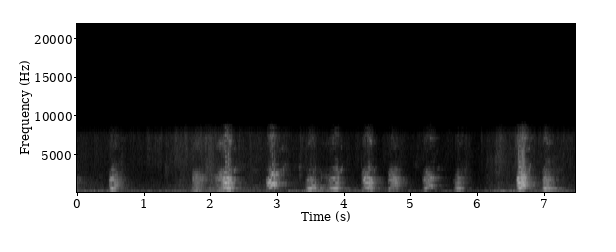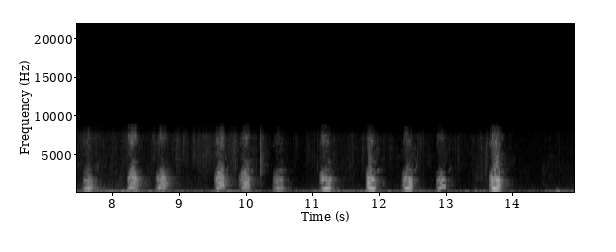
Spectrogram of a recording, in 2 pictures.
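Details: Dog barking during play with another dog; it always barks when it plays. Short sharp barks come in quick irregular bursts, roughly eighteen across the stretch, over a low background rumble.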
